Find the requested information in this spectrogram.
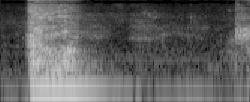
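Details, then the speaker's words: Dog's harsh, dry hacking cough with retching quality, repeating; owner suspects something eaten caught in the throat, appetite otherwise normal. "就这个状态，他就是吃什么东西，给吃的不舒服，嗓子眼儿的不舒服，他食欲也没事儿啊，然后别的正常也没有，然后在这干卡，那就是那个吃东西吃卡住了，"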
